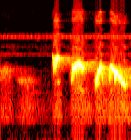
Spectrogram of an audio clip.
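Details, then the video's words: Female red-whiskered bulbul in quých kiu style, singing to excite a male: a loud phrase of four clear whistled notes, the last ones sliding downward, preceded by a faint low chirp. "Chào mào mái hót kích trống liên tục Chào Mào mái quých kiu mào mái hót"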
